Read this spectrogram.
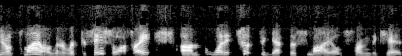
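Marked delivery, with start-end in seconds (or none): none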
